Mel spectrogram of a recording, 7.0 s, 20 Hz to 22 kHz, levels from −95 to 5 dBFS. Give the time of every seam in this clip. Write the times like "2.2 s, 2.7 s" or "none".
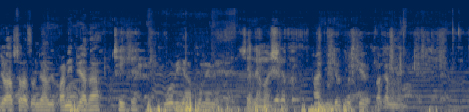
none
